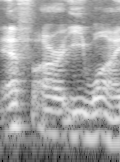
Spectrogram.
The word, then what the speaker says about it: Frey: The name F-R-E-Y is pronounced Frey in English or Fry in German.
